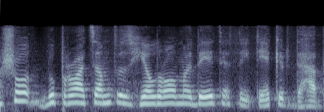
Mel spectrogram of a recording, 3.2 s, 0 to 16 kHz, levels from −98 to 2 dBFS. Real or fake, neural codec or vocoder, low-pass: fake; codec, 16 kHz, 0.5 kbps, X-Codec, HuBERT features, trained on LibriSpeech; 7.2 kHz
